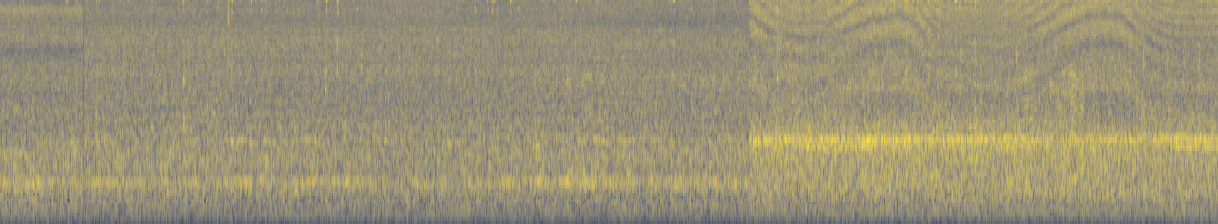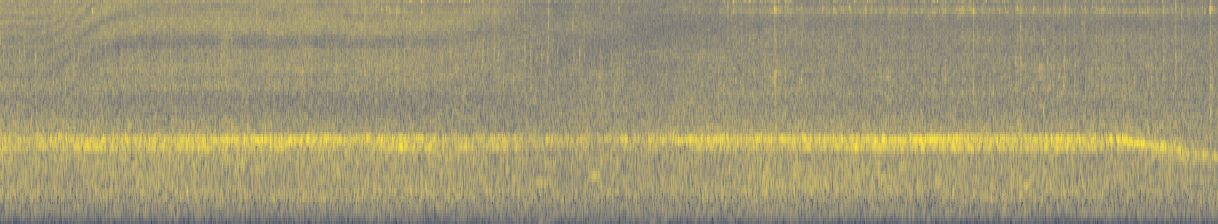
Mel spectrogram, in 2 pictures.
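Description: The lift-hill drive of a Mack water coaster running with a steady whine. About nine seconds in the whine jumps higher in pitch, holds there, then falls away near the end as the drive slows.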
